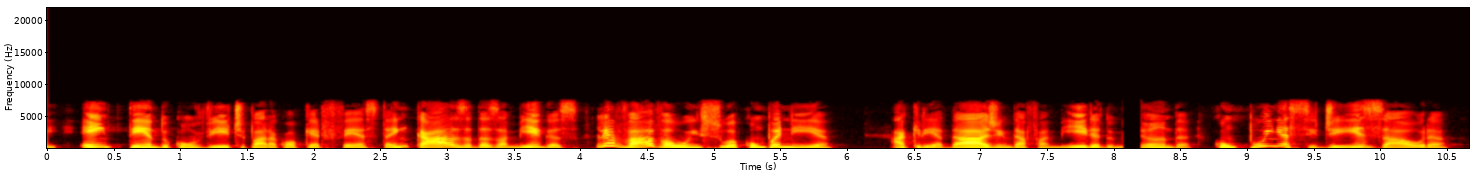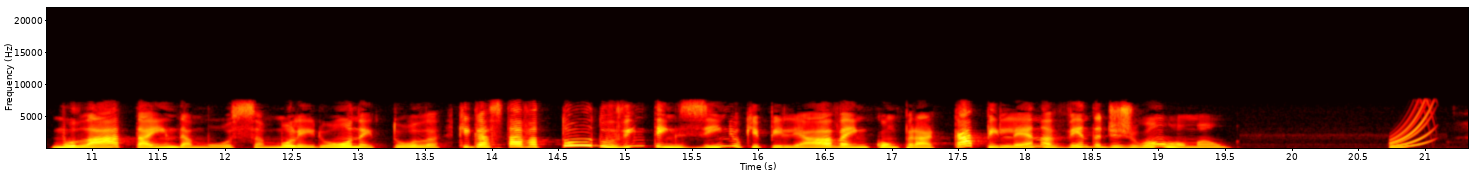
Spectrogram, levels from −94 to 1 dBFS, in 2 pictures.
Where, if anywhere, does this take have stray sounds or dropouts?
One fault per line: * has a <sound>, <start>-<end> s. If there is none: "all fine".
* has a dropout, 8.1-8.2 s
* has a chirp, 20.7-21.1 s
